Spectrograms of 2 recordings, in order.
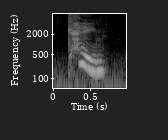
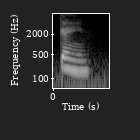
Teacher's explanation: the difference between this voiceless sound that you hear at the beginning of the word came and its voiced partner that you hear at the beginning of the word game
